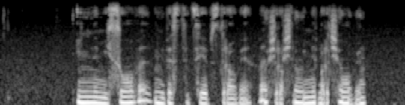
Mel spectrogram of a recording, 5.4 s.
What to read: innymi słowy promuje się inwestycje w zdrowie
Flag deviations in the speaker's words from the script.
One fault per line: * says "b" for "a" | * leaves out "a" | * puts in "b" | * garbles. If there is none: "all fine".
* leaves out "promuje się"
* garbles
